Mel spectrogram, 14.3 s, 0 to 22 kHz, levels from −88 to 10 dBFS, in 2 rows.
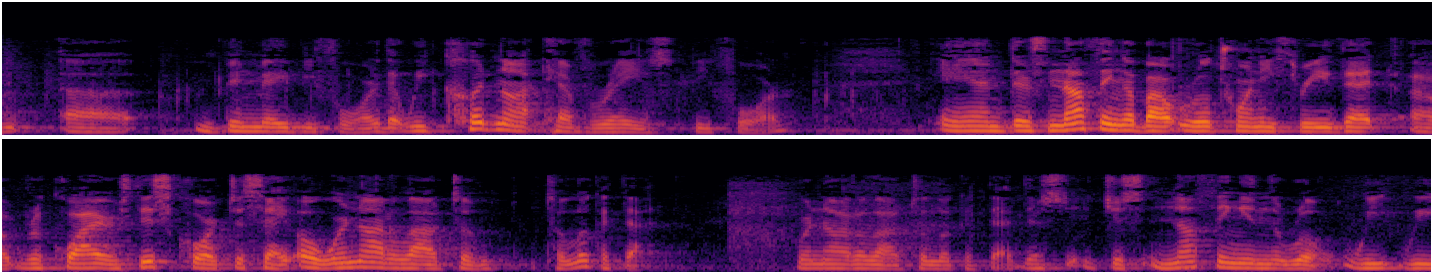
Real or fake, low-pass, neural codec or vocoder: real; 7.2 kHz; none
